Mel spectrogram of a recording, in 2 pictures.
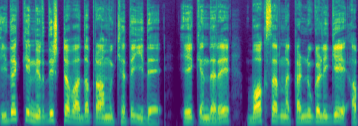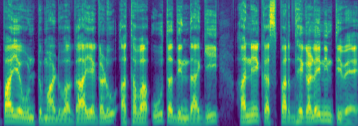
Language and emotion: Kannada, neutral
